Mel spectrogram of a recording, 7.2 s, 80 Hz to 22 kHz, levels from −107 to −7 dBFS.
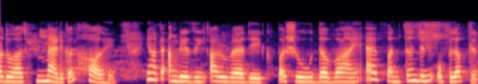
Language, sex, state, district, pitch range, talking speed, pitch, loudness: Hindi, female, Bihar, Lakhisarai, 205-240 Hz, 115 wpm, 220 Hz, -15 LUFS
